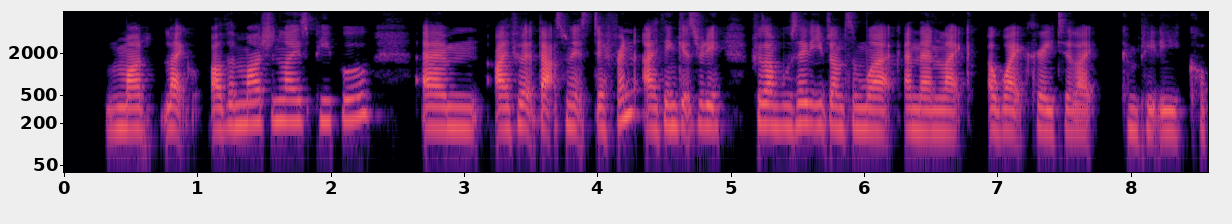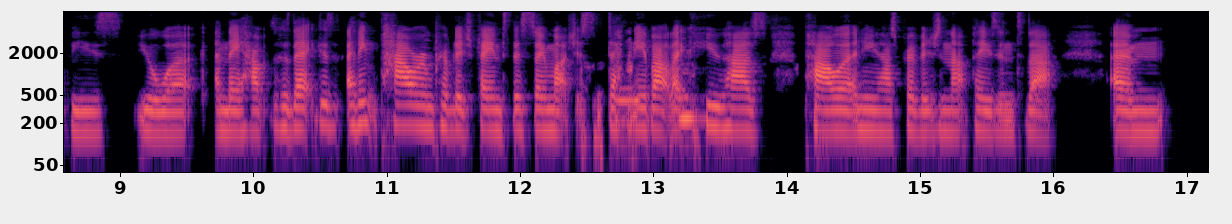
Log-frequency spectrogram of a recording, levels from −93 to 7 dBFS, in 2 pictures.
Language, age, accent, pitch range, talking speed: English, 20-39, British, 155-185 Hz, 230 wpm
